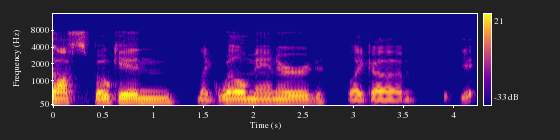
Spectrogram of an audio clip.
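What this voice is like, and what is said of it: Usual voice. Nothing is said of it.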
